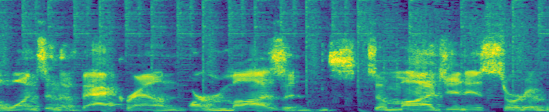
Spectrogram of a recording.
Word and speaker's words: Majin: He had told us that it was actually pronounced Mazin because it was a Japanese translation error.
